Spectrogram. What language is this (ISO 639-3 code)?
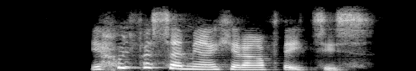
kab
